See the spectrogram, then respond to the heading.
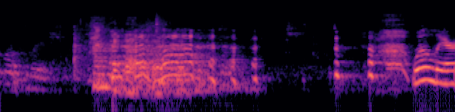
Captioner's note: laughter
